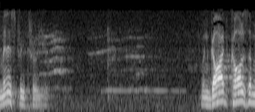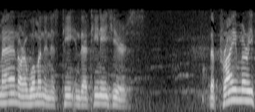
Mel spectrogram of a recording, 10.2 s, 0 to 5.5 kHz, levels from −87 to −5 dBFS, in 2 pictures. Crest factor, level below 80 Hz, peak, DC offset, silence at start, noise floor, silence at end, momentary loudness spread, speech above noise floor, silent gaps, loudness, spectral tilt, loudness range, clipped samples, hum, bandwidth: 20 dB; -62 dBFS; -8 dBFS; under 0.1%; 0 s; -58 dBFS; 0 s; 19 LU; 32 dB; none; -26 LUFS; -11 dB/octave; 16 LU; under 0.1%; none; 4.5 kHz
